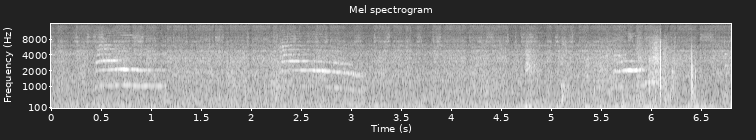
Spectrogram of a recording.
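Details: Brown patched tabby and white cat Nina during play with a foxtail teaser toy, giving three clear meows, each a short tone that slides downward, spaced about two seconds apart, with faint knocks and rustles and a low background hum.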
